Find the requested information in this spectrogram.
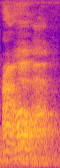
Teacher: আইন জবর আ গলায় চাপ দিয়া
